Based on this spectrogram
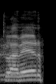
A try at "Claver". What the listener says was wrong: Víctor Claver. Con la R final, que se note la R.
